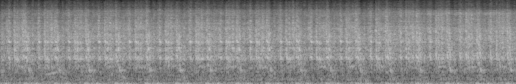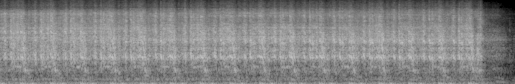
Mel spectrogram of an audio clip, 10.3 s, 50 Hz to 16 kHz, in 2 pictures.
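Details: Yamaha Rhino 700 rebuilt as a 777 stroker with stage 1 cam, first cranks after reassembly in neutral: even starter cranking about 200 beats a minute, steady ten seconds, no clunks or knocks; rotating assembly healthy.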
